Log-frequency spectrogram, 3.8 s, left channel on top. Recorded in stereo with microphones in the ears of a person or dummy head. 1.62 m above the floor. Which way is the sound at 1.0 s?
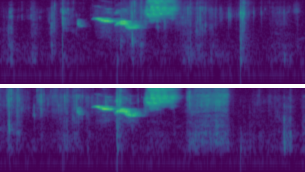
5° right (ahead or behind).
